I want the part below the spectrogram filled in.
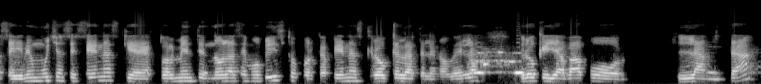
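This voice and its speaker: Higher-voiced man interviewing, lo-fi sound. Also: a bit bright. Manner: friendly and complimentary, asks questions. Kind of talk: casual interview chat.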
